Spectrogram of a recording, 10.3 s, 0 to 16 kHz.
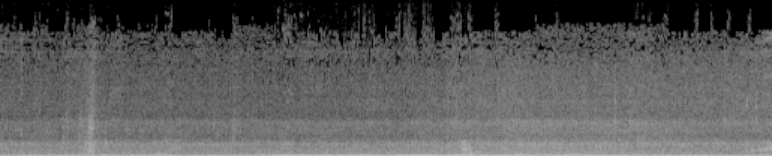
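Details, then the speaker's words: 2005 Nissan Maxima with code for bank 2 camshaft position sensor; smooth, even low rumble with no rattle or slapping, so timing chain not suspected; engine running normally. "because if there's an issue with the chain you would hear it running this thing came in here running perfectly"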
